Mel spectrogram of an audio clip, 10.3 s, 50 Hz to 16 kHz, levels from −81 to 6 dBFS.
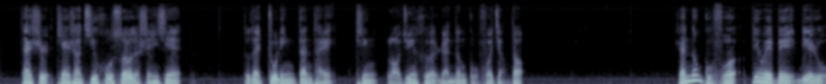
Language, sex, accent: Chinese, male, native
